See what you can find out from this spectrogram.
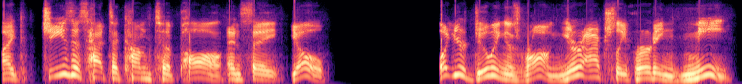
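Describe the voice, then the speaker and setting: A blunt podcast host with a mid-pitched voice that swings up and down with great animation. The delivery is casual, argumentative and peppered with swearing, like commentary on something being read aloud. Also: big pitch swings, takes it slowly, a bit bright, poor audio. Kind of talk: casual commentary while reading a post aloud.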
